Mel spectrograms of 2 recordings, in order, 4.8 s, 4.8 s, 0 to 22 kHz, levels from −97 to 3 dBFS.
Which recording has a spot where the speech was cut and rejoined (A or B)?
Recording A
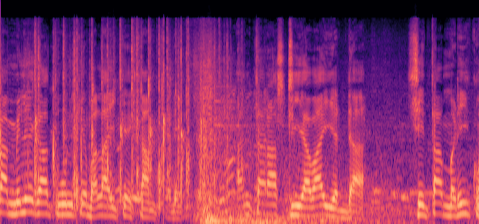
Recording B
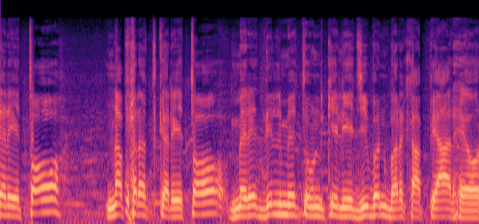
A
